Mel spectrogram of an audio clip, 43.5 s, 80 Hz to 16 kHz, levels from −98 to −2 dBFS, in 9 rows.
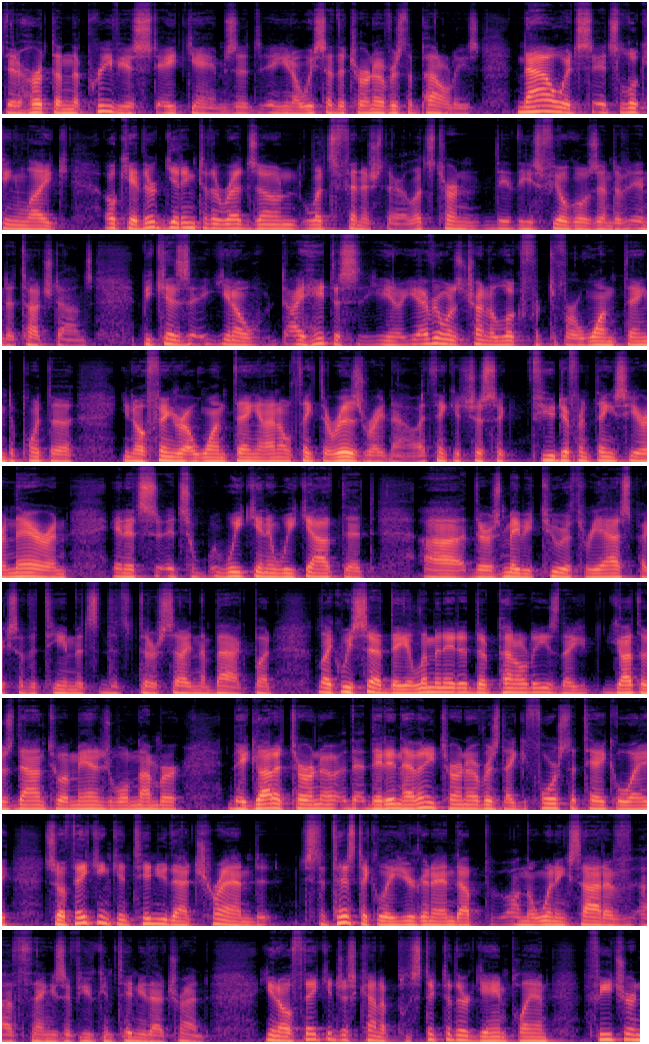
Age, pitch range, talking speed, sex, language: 30-49, 120-140 Hz, 250 wpm, male, English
